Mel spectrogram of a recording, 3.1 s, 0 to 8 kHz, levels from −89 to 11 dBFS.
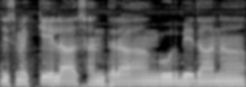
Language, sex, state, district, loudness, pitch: Hindi, male, Jharkhand, Ranchi, -13 LUFS, 115 Hz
